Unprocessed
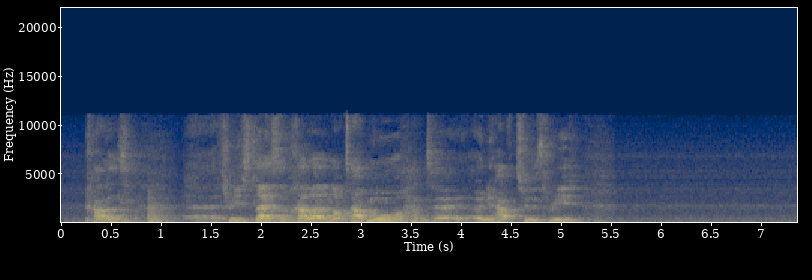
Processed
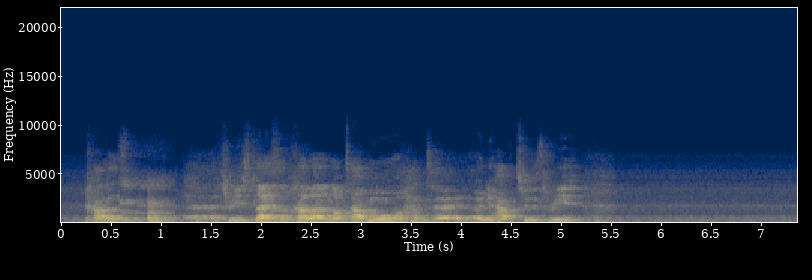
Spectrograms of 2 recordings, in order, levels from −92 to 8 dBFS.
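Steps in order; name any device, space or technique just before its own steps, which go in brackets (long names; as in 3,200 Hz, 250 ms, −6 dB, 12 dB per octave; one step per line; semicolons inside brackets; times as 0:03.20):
0:00.57–0:01.13: EQ curve with evenly spaced ripples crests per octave 0.98, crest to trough 15 dB
guitar cabinet (loudspeaker in its box 93–4,300 Hz, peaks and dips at 220 Hz +9 dB, 550 Hz +8 dB, 850 Hz −4 dB)
level +1.5 dB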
